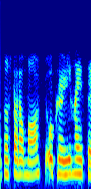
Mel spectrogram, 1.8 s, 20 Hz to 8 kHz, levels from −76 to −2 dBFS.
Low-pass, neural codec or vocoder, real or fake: 7.2 kHz; codec, 32 kHz, 1.9 kbps, SNAC; fake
